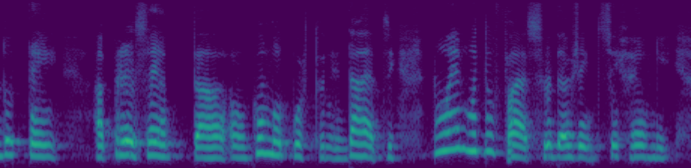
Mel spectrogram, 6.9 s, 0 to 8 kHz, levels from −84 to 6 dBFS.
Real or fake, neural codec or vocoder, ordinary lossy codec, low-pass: fake; codec, 16 kHz, 1 kbps, FreqCodec, larger model; none; none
